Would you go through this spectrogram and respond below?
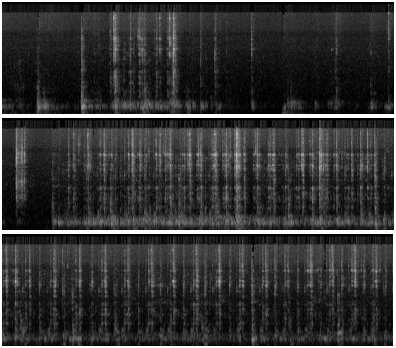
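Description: A sewing machine stitches in steady rapid ticking runs, with a short pause near the start before a long continuous stretch of close, moderately quiet mechanical chatter.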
